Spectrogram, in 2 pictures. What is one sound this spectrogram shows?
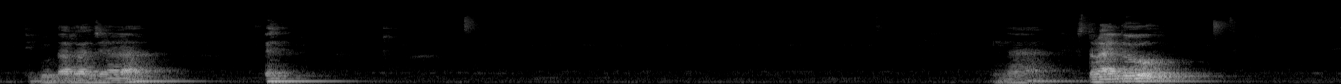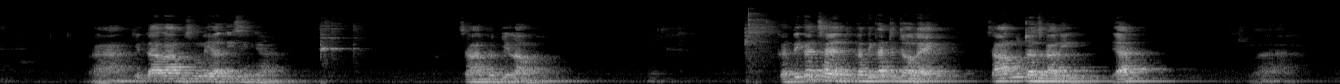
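A man speaks with animation close by, in a small echoing room.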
